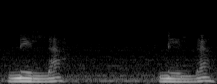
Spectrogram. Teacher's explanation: The accent is in the second syllable la.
